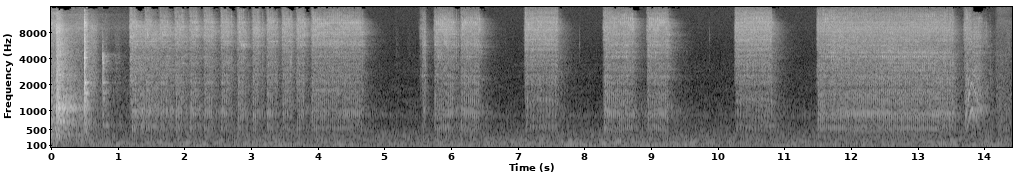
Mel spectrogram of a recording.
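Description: Pneumatic air ratchet running in stop-start bursts: a hiss of air with rapid ratcheting clicks as it turns the nuts at the exhaust Y-pipe flange. A run of a few seconds at the start is followed by several short triggers and one longer run near the end.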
